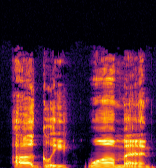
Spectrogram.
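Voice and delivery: slow, sing-song ape-like voice.

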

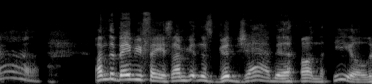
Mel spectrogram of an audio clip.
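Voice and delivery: put-on smug, sweet, sugary tone. Retelling how a wrestler delivered an insult while playing the face: imitating Statlander smiling smugly. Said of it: "with a smile on her face".

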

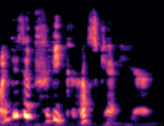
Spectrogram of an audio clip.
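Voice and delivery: high-pitched whispered aside. Voicing a character muttering while others are nearby: Zoe whispering to herself. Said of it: "just whispering to herself".

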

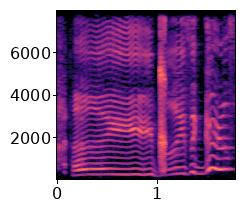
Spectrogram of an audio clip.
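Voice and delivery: stretched-out hi, high and slow. Giving an audition tape for the others in the Barney voice. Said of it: "the voice of Barney".

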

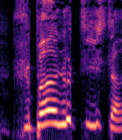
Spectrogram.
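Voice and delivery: high, mocking voice.

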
